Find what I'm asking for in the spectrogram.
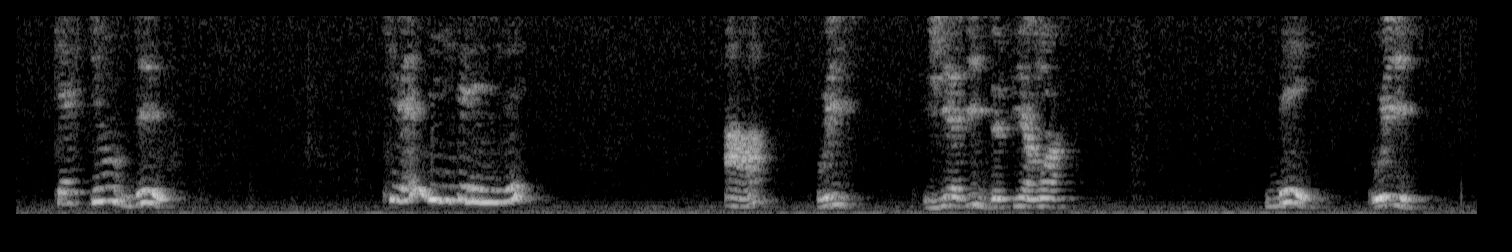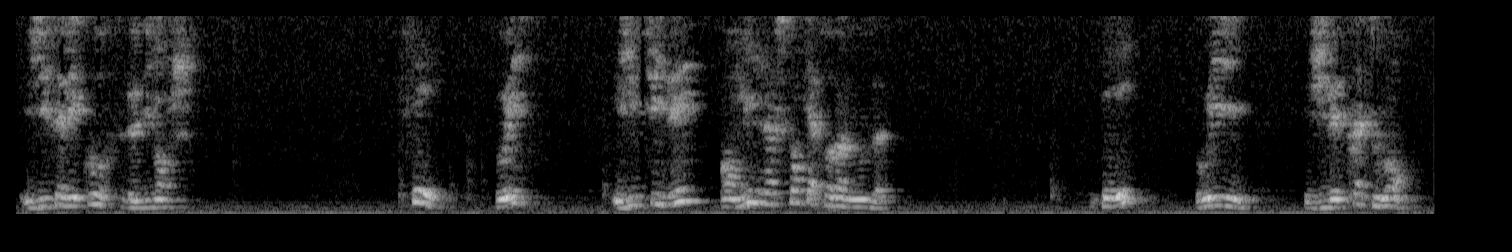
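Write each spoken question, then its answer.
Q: Tu aimes visiter les musées?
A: D: Oui, j'y vais très souvent.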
